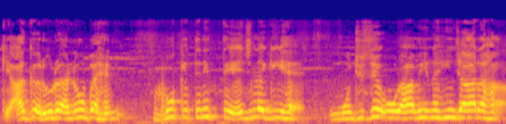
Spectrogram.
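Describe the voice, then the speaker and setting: A man's voice: high voice, steady tone, takes it slowly, breathy edge, voice pushed up, exaggerated voice. A man doing a weak hungry crow. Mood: weary. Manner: weary, complaining. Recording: dull lo-fi.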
